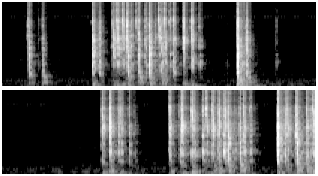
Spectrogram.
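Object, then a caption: Mechanical computer keyboard with plastic keycaps. Fingertips of both hands type fast on a black mechanical computer keyboard with plastic keycaps and clicky switches. Quick bursts of sharp, bright clicks are separated by short pauses, and each keystroke ends almost instantly. A faint low hum sits underneath.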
